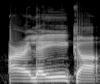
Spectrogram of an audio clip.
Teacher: اپ نے عین کو خوبصورت کر کے پڑھنا ہے عین کو حمزہ نہیں پڑھنا عین پڑھنا ہے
